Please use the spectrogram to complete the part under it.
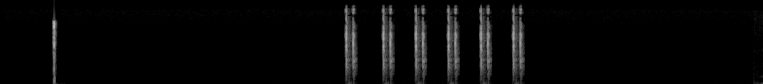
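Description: A password typed on a computer keyboard: one isolated key click, a pause, then six evenly spaced crisp keystrokes, close and clear in near silence.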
